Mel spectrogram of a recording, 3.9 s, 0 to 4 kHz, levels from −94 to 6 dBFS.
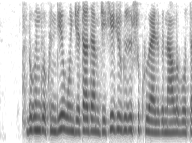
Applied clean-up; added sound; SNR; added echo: none; none; none; none.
